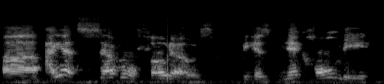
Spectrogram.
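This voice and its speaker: A man talking casually over a phone on speakerphone, picked up by a laptop mic, telling stories in a loose, rambling way with a husky voice. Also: medium pitch, animated, unhurried, sharp tone, rough recording. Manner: loose, rambling storytelling with fillers. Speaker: comedian guest. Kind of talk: casual interview chat.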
